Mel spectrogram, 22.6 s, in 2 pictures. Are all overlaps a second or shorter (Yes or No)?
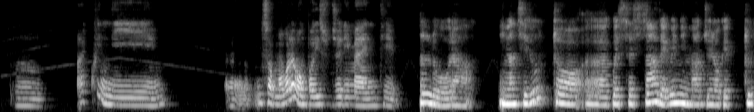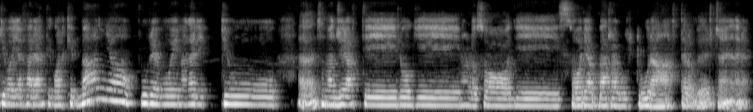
Yes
